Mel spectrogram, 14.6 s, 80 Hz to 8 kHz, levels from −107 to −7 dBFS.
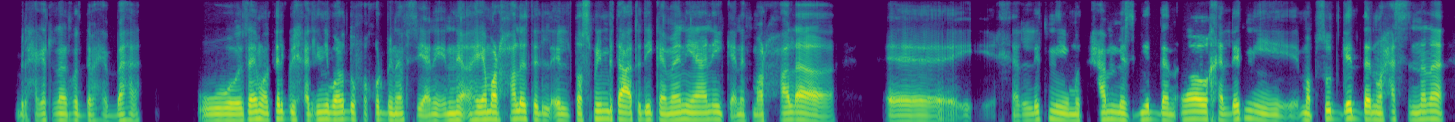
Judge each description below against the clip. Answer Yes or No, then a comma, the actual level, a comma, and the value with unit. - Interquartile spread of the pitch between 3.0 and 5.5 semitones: No, narrow, 2.6 semitones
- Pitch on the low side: Yes, low, 120 Hz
